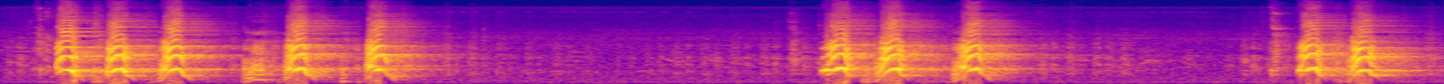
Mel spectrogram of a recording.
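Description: Yellow Labrador retriever barking in three bursts of quick barks: about six in the first two and a half seconds, three or four more about halfway through, and two or three near the end.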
